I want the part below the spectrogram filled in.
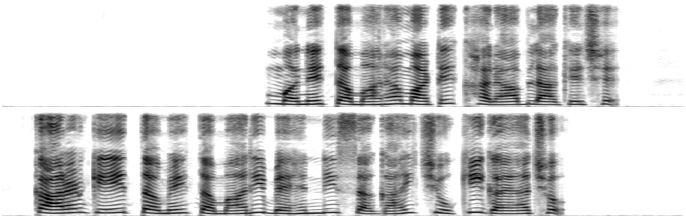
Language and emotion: Gujarati, sad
